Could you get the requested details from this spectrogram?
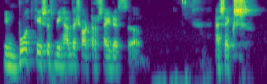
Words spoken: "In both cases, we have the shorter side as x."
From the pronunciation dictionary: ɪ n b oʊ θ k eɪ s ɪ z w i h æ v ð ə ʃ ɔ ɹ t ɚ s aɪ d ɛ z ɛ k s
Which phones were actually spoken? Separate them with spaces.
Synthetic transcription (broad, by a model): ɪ n b oʊ t k eɪ s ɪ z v i h æ v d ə ʃ ɔ ɹ t ɚ s aɪ d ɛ s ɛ k s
